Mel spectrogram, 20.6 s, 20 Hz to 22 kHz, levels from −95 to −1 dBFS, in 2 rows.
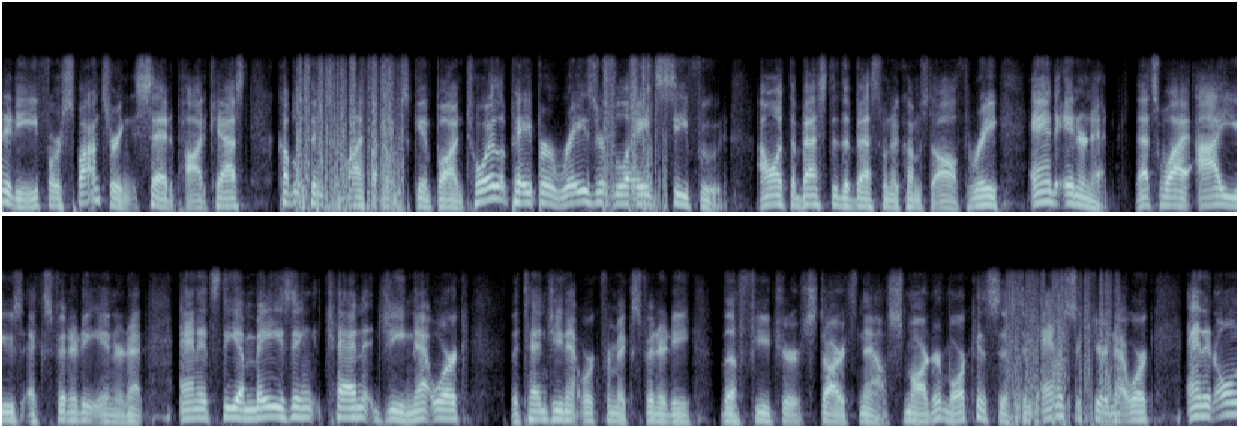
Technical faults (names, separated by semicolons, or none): Opus voice compression; loose connector crackle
